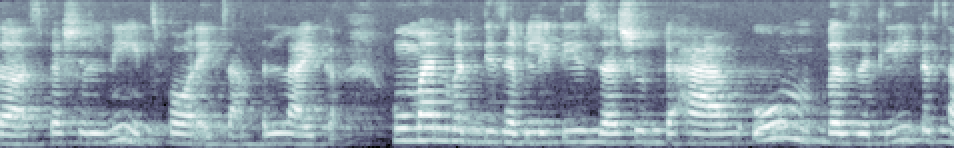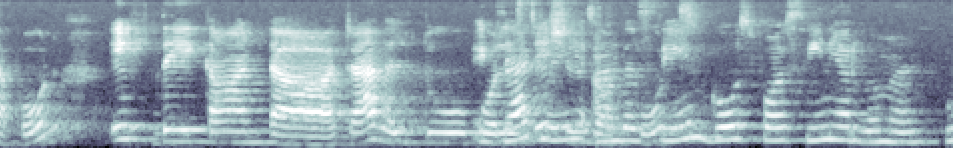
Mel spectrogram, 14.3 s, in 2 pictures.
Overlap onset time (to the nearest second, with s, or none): 11 s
